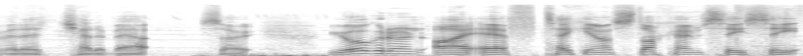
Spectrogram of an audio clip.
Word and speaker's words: Djurgården: There's many different ways to pronounce this name, but tell you the right way, Djurgården. It's pronounced Djurgården, apparently.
